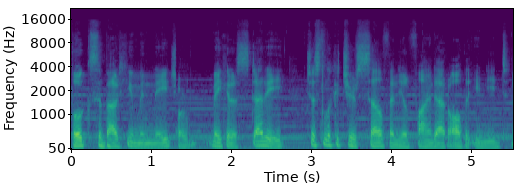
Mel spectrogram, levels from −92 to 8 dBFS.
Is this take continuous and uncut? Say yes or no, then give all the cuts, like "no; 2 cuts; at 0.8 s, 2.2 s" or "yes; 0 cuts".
yes; 0 cuts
